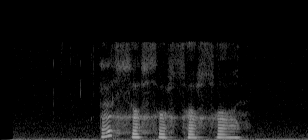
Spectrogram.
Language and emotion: Russian, neutral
